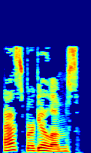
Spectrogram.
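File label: "aspergillums", English, British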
